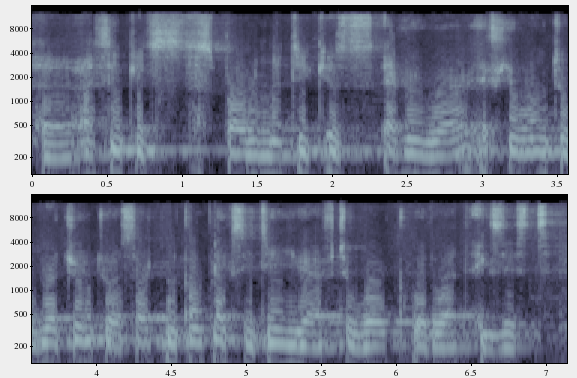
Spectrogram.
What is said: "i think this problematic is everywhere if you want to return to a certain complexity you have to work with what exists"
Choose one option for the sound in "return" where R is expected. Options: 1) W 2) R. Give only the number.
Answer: 2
